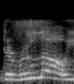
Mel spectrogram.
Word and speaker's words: Derulo: Derulo.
